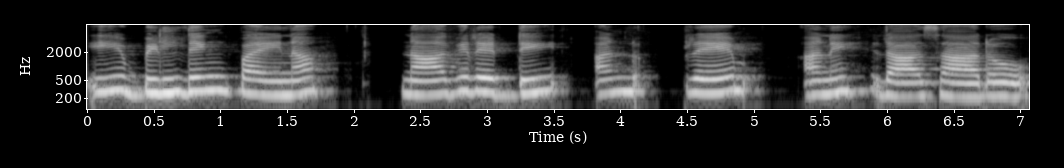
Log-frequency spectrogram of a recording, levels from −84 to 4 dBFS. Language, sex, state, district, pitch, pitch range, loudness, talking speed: Telugu, female, Andhra Pradesh, Annamaya, 265 Hz, 240-285 Hz, -14 LUFS, 70 wpm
